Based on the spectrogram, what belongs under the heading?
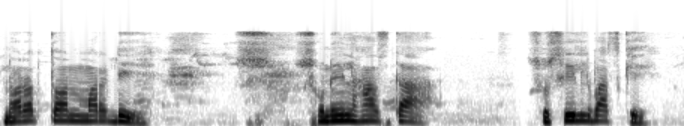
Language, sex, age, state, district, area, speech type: Santali, male, 45-60, West Bengal, Dakshin Dinajpur, rural, spontaneous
